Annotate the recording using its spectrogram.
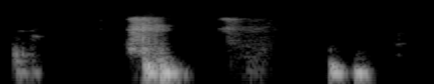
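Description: A few short bursts of a person's breath and throat noise over a video-call microphone, the loudest about three-quarters of a second in, with dead silence between them.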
